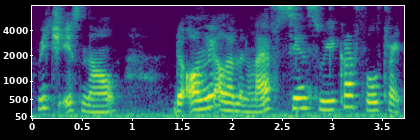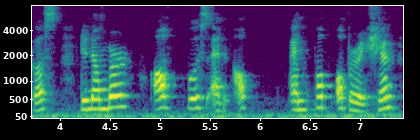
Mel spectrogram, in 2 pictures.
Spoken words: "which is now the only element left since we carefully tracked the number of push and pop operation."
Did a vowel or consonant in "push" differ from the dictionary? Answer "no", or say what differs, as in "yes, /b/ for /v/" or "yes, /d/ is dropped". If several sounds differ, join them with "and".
yes, /s/ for /ʃ/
